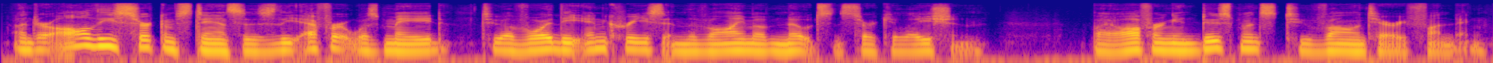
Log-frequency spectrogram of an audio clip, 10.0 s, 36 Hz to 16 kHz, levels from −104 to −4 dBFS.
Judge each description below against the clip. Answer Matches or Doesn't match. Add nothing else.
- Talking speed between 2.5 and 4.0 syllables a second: Doesn't match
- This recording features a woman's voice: Doesn't match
